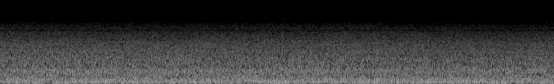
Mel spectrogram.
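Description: Ocean surf breaking and washing up a beach, a steady rushing noise, with wind buffeting the microphone.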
